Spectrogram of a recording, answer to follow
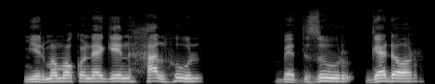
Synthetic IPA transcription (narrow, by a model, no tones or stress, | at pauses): mieɾmamɔkɔnɛɡɪnhalɦul | bɛt̪zuɾɡɛdɔɾ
